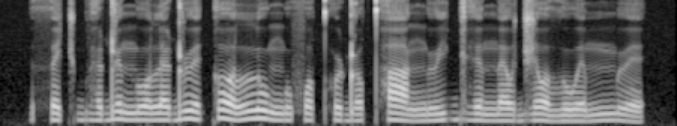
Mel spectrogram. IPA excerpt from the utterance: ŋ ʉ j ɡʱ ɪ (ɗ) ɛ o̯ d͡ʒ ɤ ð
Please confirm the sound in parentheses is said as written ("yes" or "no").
no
